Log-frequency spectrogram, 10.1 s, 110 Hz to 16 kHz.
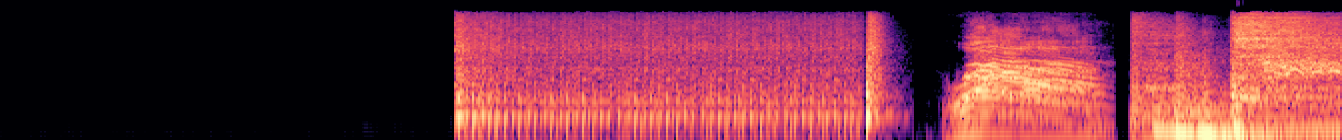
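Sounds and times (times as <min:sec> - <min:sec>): snare drum roll: 0:03.4 - 0:06.8.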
